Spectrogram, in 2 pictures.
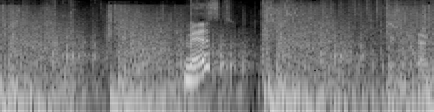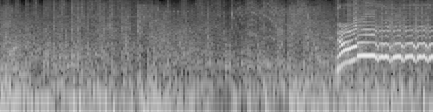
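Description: Video game gunshots crack repeatedly.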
